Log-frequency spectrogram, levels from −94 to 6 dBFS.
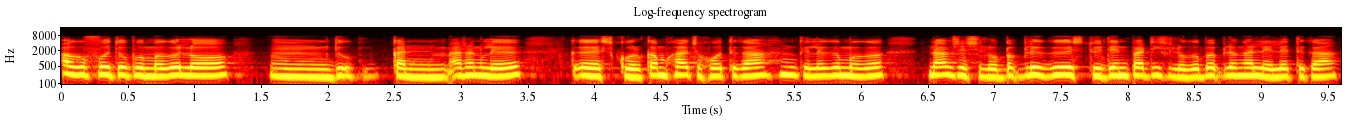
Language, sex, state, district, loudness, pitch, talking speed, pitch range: Wancho, female, Arunachal Pradesh, Longding, -15 LUFS, 215 Hz, 145 wpm, 205-225 Hz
